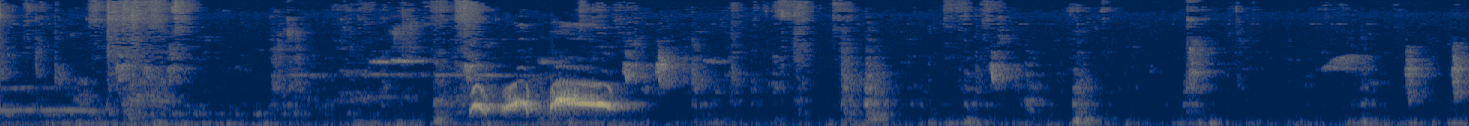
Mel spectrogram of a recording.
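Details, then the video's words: Spotted dove fighting call used to lure doves down: one rolling, low coo phrase near the middle, surrounded by scattered clicks, taps and brief chirps. "Pancingan suara pikat tekukur tarung"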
